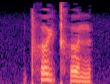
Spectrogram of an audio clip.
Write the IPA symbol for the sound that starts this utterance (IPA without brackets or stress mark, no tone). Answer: pʰ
